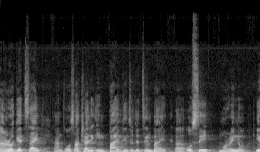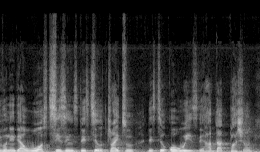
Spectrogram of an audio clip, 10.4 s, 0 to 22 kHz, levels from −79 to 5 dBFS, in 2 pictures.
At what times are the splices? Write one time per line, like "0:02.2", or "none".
0:05.0
0:06.2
